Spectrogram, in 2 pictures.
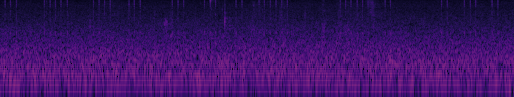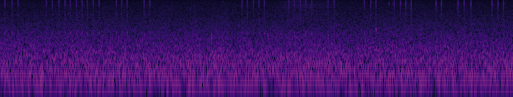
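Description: Faint, steady hiss of room tone with no distinct events.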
